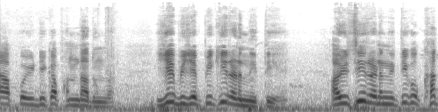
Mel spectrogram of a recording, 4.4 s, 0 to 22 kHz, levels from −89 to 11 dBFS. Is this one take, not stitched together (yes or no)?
yes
